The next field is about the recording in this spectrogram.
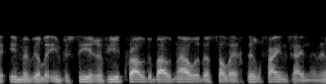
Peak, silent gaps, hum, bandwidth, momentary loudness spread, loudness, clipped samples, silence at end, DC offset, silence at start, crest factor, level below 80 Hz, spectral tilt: -10 dBFS; none; none; 5 kHz; 5 LU; -26 LUFS; under 0.1%; 0 s; under 0.1%; 0 s; 16 dB; -74 dBFS; -8.5 dB/octave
